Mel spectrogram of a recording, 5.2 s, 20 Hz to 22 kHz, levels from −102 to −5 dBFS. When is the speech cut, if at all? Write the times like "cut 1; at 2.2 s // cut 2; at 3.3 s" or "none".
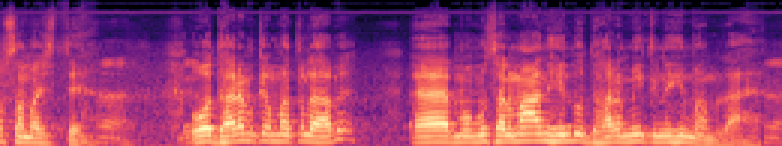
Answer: none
